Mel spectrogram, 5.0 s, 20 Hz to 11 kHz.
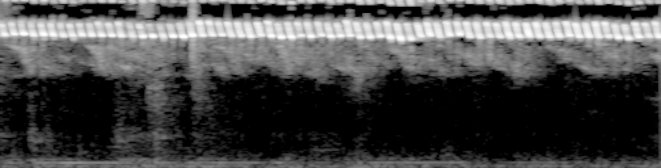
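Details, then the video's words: Singing canary for song training: one high, steady, very rapid trill runs unbroken throughout, bright and metallic, with a faint low hum behind. "Canary training 0.25 Hour canario canary song"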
